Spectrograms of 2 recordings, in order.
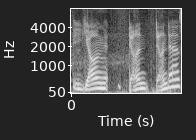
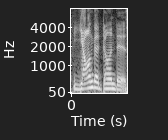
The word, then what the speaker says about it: Yonge Dundas: It's called Yonge Dundas. That's how you pronounce it. Young Yeah. and Dundas. Do you want to know how I thought that you were supposed to say that? Please. Yonga Dundas.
